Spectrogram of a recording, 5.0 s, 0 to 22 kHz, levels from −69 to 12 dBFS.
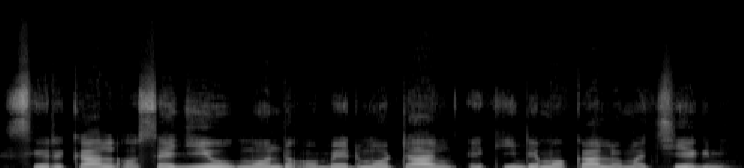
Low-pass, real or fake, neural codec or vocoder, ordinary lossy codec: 19.8 kHz; fake; autoencoder, 48 kHz, 32 numbers a frame, DAC-VAE, trained on Japanese speech; none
